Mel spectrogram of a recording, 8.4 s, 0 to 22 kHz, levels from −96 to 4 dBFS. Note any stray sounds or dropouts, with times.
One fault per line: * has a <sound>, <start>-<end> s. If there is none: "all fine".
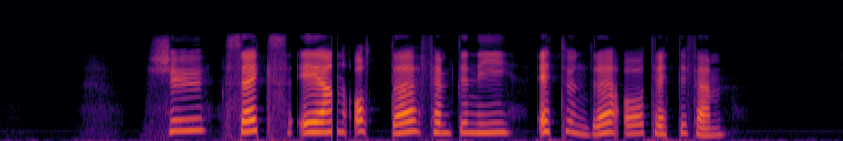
* has a dropout, 3.3-3.4 s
